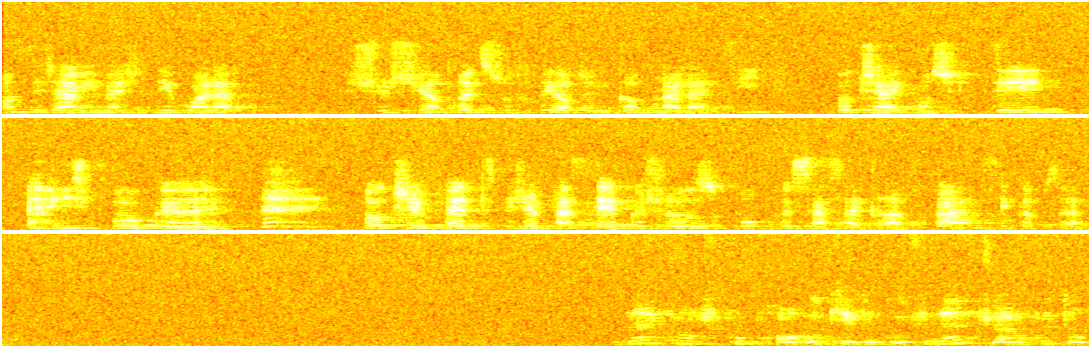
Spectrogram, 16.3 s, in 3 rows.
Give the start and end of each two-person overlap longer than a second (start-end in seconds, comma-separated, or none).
none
